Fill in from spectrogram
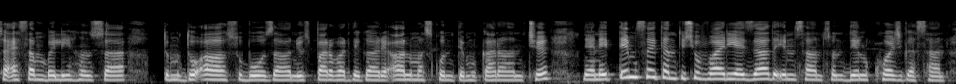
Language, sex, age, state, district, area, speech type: Kashmiri, female, 30-45, Jammu and Kashmir, Baramulla, rural, spontaneous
